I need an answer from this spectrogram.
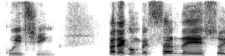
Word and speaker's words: Quishing: q y el fishing que es el quing bien pronunciado la ch ahí como los gringos quing para conversar de eso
